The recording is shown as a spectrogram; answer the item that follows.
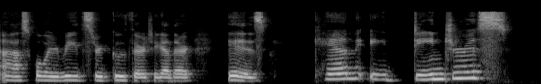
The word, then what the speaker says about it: Gowther: but I've always said gother I think that's kind of a middle English pronunciation is and I must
